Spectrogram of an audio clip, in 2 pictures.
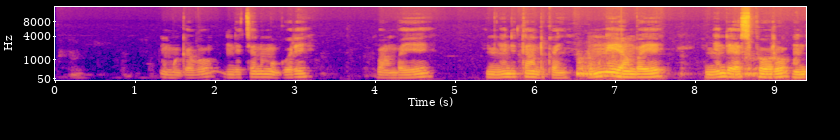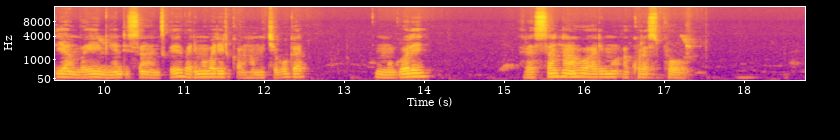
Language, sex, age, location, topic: Kinyarwanda, male, 18-24, Nyagatare, government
